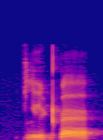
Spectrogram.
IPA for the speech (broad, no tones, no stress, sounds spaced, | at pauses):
k l i ɖ k͡p æ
